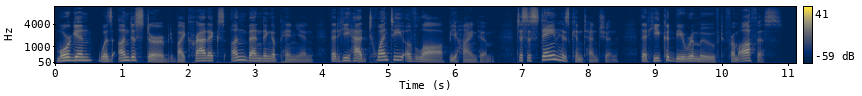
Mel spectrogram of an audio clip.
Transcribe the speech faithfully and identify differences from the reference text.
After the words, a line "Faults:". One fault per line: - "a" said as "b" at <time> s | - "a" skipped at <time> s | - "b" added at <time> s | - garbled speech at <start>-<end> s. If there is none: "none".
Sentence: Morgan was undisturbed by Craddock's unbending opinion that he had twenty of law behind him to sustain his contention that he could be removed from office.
Morgan was undisturbed by Craddock's unbending opinion that he had twenty of law behind him to sustain his contention that he could be removed from office.
Faults:
none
